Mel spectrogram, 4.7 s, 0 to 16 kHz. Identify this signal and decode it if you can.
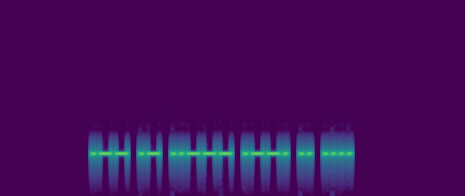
Morse code, heard as a keyed tone, about 30 wpm, 700 Hz. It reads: WA2PIH
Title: USA Call Signs - 6 Characters - Repeated 3x - 30wpm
